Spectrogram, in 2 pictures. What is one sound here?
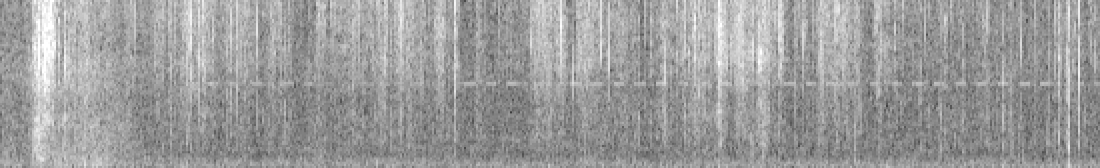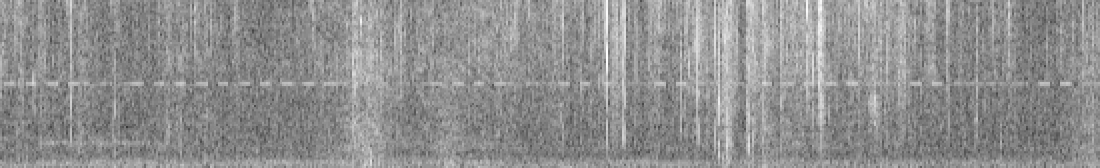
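A hand rustles through dry pine needles.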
